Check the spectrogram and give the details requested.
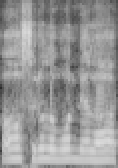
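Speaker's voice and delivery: mock screaming, high-pitched, very loud. Retelling what dad screams downstairs during the match: imitating someone screaming. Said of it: "I can hear him screaming downstairs going".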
